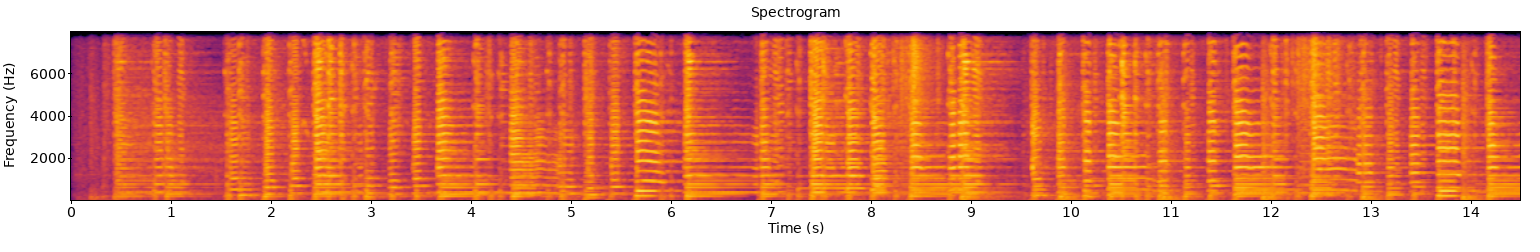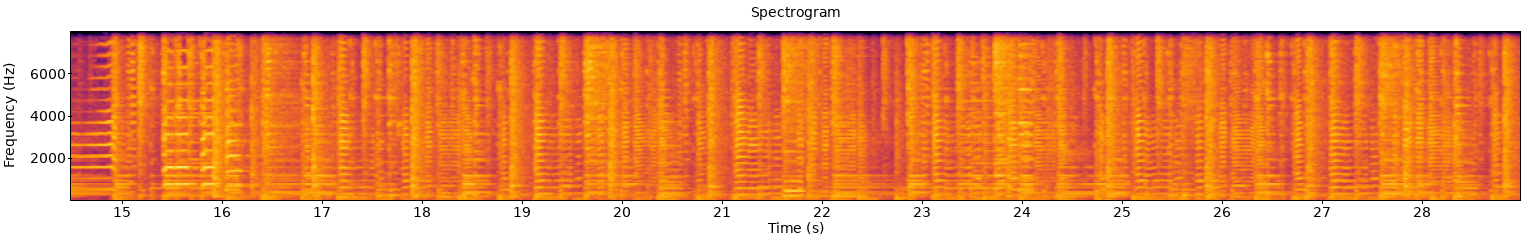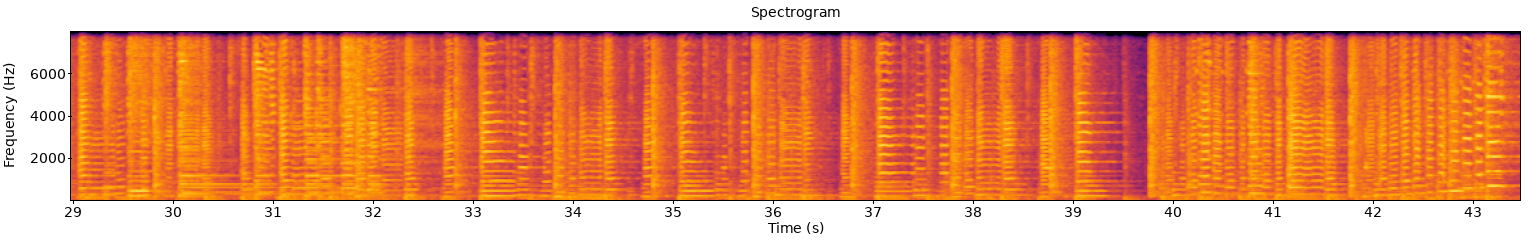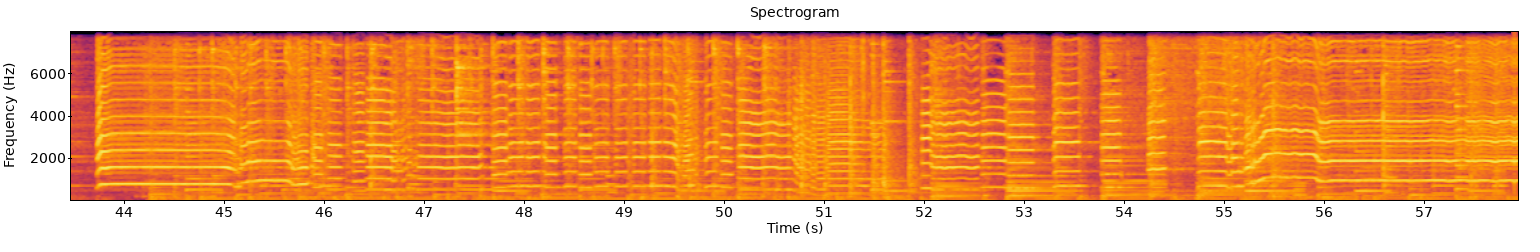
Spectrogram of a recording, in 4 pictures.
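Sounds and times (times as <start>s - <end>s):
samba music: 0.1s - 57.9s.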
